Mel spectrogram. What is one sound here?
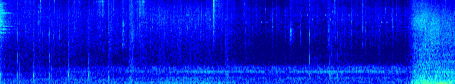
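Armored footsteps clink on stone.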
